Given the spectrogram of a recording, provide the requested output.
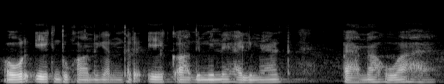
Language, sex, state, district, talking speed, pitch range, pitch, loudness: Hindi, male, Uttar Pradesh, Saharanpur, 160 wpm, 105-115 Hz, 110 Hz, -21 LUFS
